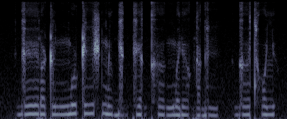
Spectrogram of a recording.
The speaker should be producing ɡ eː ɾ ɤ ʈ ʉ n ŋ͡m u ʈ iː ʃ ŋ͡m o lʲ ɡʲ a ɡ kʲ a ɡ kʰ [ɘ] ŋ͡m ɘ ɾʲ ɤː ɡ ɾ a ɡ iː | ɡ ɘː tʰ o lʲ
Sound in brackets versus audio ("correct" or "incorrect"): incorrect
